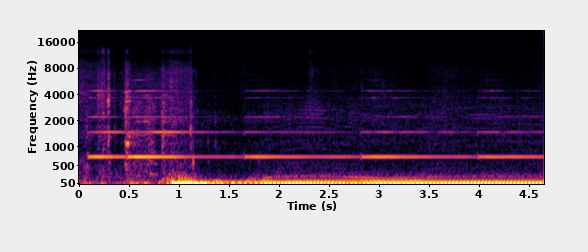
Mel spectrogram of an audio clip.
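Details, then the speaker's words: Pontiac Grand Prix after the power steering fluid was flushed and refilled with new fluid: at steady idle the pump runs much quieter, with only a faint even whine. Normal power steering pump. "I can tell that it's already much quieter than it was [Music] earlier"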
